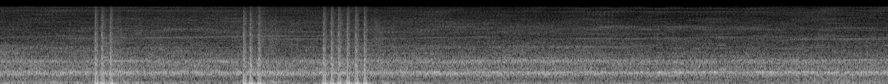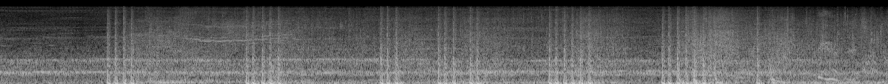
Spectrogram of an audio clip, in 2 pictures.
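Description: A gun fires in short bursts of loud shots.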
